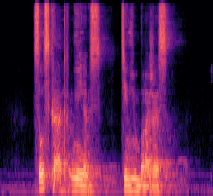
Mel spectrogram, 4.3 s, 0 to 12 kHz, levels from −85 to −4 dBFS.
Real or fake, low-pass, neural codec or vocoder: fake; 10.8 kHz; codec, 24 kHz, 0.9 kbps, WavTokenizer, medium music audio release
